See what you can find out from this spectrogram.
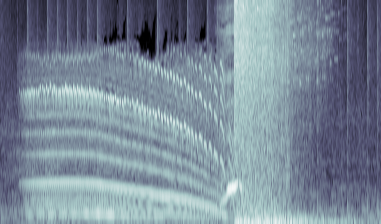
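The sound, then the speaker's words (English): A magic missile spell sound effect for a tabletop role-playing game: a loud, bright, harmonic synthetic tone that slides gradually downward, then bursts into a shattering crash whose noisy tail slowly fades. “Hear the grueling effects of a magic missile dealing the last bits of damage to fell a humanoid monster.”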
